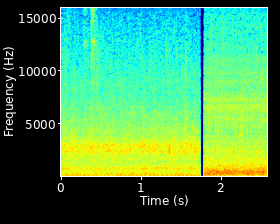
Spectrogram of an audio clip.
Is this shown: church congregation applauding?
no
